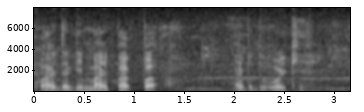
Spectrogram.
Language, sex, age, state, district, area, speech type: Manipuri, male, 45-60, Manipur, Thoubal, rural, spontaneous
